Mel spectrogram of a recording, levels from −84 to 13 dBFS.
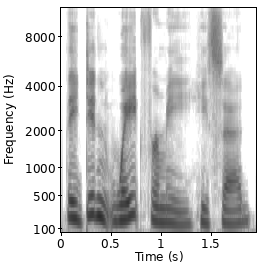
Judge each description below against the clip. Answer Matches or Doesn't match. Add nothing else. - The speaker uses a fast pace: Matches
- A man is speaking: Doesn't match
